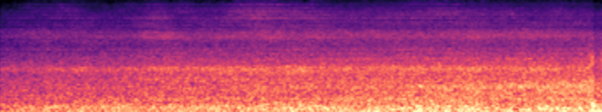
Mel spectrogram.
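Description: Steady rushing roar of vehicle noise, with no distinct knocks or rhythm, swelling slightly in the middle.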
